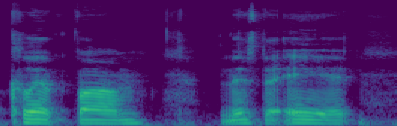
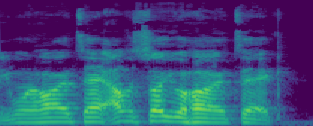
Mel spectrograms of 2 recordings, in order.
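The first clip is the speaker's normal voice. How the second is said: loud, higher retold threat; mock threat; 3 semitones higher, 10 dB louder, faster than usual. Rob threatening Tyrone at the intervention, loud mock anger. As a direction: threaten him, hammed up. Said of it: "He's like".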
